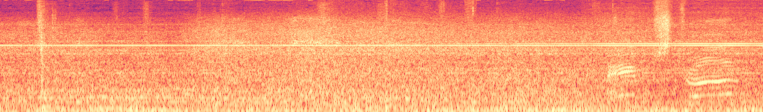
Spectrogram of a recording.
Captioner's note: wind howling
